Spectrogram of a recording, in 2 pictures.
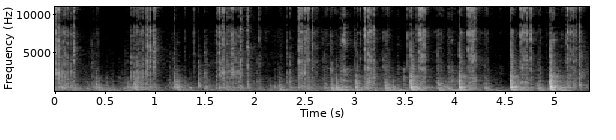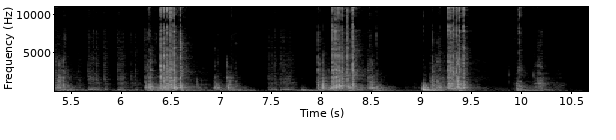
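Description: A ratchet clicks in quick rapid runs while bolts come out of the plastic chute base on a 25-year-old MTD Yard Machines snow blower, followed by shorter separate bursts of clicking with pauses between.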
